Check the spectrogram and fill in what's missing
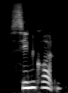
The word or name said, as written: singrøn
